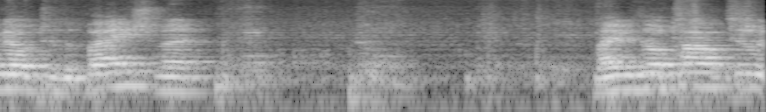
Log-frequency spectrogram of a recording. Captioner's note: static playback transmitting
